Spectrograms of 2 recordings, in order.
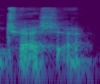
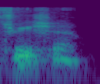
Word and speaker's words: Tresha: And I was going to call you Tresha, but it's Trisha. Yeah, well, and I also know my name on the screen as it appears. It really should be the way it's spelled. You would think it's a short E sound.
